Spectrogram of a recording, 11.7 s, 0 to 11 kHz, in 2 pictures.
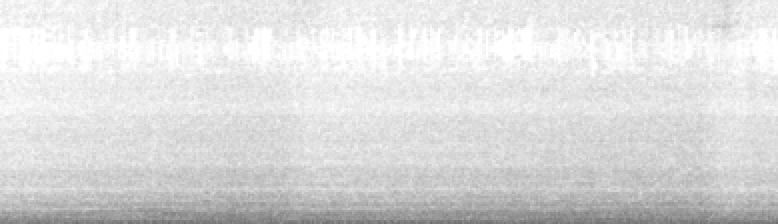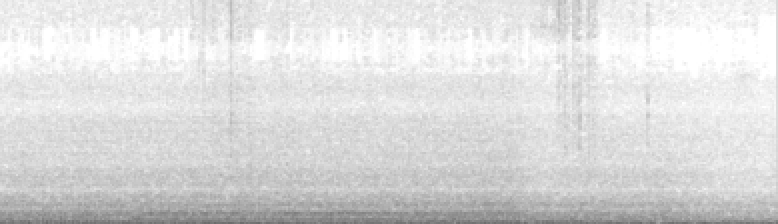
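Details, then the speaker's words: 2022 Nissan Titan driving through all gears with the fan clutch failed and stuck locked: a heavy, steady jet-like roar and constant whoosh over the engine. The viscous fan clutch stays locked the whole time. "here we go listen the fan is locked up the entire time it's still locked up that's all fan noise got to be proof enough"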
